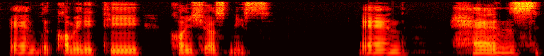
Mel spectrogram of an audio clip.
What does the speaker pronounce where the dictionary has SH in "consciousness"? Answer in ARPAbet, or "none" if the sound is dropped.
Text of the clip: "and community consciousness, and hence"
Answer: SH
